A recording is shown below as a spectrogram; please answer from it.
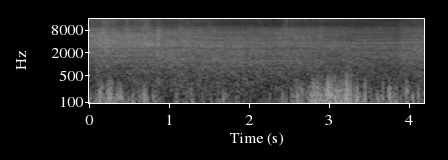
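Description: Wind buffeting the phone's microphone in irregular low gusts, strongest near the start and again about three seconds in, over a steady faint hiss.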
